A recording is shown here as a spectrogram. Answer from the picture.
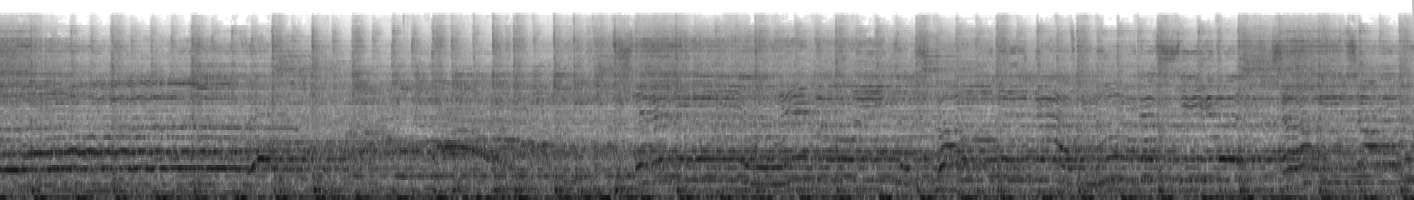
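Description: Live pop band playing: a woman sings long held, sliding notes over heavy bass and drums, picked up by a phone in the crowd.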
